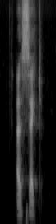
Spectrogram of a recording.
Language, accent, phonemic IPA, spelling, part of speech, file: French, France, /a sɛk/, à sec, adjective / adverb, LL-Q150 (fra)-à sec.wav
- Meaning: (adjective) 1. dry, dried up 2. broke (lacking money; bankrupt); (adverb) dry, without proper lubrication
